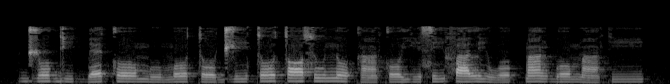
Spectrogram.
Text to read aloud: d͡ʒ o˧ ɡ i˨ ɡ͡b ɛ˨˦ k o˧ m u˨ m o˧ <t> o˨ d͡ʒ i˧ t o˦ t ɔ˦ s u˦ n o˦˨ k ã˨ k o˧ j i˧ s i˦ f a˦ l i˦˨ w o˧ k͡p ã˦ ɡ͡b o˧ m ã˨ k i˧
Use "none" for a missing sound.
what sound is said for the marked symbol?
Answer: t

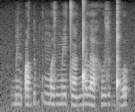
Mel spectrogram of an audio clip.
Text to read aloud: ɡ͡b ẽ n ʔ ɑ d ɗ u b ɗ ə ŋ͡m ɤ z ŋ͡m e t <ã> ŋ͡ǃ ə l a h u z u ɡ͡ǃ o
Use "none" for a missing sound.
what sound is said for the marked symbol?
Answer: ã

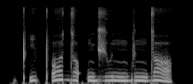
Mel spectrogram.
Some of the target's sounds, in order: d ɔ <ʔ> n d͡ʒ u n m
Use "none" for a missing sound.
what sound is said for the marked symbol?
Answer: ʔ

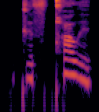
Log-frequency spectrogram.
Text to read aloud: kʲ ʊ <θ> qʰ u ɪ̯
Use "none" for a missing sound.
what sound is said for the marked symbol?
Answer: θ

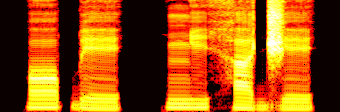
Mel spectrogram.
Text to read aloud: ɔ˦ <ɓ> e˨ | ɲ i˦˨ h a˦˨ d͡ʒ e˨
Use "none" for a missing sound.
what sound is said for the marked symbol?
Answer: ɓ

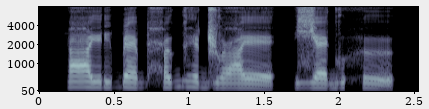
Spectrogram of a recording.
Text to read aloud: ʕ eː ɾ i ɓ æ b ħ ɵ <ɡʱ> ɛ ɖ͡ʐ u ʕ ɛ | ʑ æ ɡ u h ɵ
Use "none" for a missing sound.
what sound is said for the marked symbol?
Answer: ɡʱ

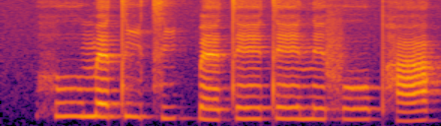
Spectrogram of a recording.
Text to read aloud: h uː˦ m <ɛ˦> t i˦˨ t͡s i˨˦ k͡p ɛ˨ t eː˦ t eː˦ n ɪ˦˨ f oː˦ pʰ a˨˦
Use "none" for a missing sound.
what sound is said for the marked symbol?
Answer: ɛ˦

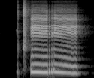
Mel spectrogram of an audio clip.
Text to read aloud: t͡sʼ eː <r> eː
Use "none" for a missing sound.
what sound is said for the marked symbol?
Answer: r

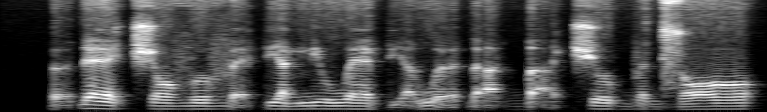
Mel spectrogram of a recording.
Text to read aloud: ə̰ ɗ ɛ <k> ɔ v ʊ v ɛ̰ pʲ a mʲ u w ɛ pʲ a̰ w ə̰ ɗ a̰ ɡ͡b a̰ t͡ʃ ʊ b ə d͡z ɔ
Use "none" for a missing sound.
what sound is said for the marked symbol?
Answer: t͡ʃ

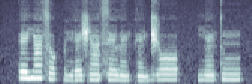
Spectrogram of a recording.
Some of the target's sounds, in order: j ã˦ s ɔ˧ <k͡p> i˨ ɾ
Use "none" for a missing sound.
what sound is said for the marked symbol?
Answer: k͡p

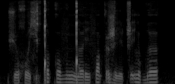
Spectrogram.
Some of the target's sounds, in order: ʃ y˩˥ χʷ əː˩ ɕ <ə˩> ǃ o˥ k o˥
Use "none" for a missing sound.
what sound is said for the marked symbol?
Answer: ə˩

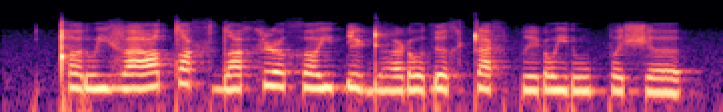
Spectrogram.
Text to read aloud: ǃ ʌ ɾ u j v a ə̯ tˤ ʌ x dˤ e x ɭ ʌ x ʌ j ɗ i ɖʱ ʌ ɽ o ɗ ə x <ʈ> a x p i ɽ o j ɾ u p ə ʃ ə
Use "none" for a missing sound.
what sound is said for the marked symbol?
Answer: ʈ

